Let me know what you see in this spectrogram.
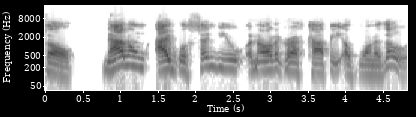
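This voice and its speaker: A man's high voice swings very widely in pitch. He speaks at a fairly slow pace over a quiet background. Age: 60s. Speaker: author. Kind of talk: interview.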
